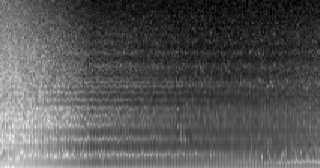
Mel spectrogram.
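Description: Steady electrical mains hum with many evenly spaced overtones, swelling in over the first half second and then holding level.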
